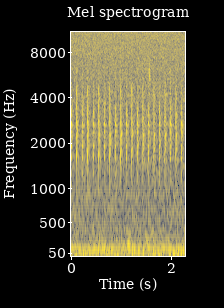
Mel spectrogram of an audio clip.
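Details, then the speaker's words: Hammarlund HQ-180 receiver audio oscillating (motorboating) at about eight pulses per second over low mains hum. Switching the noise limiter on makes the noise disappear, suggesting the limiting action is involved. "huh noise limiter goes on noise disappears"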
